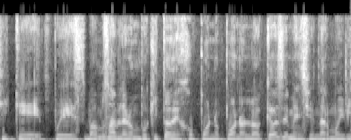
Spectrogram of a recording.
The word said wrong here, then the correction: Ho'oponopono: Sí, se pronuncia Ho'oponopono.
